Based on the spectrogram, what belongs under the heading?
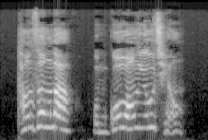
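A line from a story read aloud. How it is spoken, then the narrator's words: Soldiers shouting amid commotion. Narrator (Chinese): 外面乱哄哄的，官兵进来就喊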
